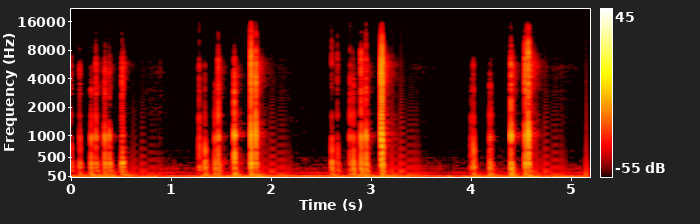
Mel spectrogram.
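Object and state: Plastic microphone housing tapped with fingernails.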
